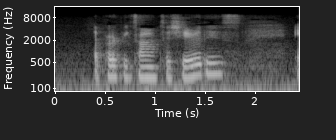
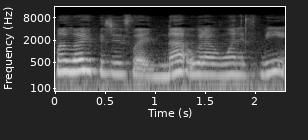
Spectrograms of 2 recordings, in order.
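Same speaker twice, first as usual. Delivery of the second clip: higher, louder mock whine that eases off by the end; mock whining to God; 6 semitones higher, 4 dB louder than usual. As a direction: whine it like you're complaining to God. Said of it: "crying to God".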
